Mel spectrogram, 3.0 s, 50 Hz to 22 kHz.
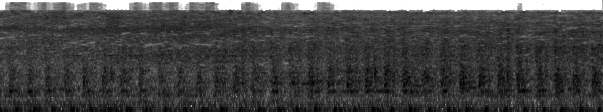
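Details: Yamaha R15 V3 engine, damaged after long standing unused: loud metallic clatter and uneven rapping at fast idle; worn valvetrain; rockers, cam, timing chain, connecting rod and all engine bearings need replacing.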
